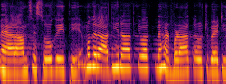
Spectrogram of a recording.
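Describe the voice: Someone reads aloud plainly, keeping the intonation fairly even.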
